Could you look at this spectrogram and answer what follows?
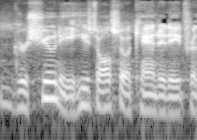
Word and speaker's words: Gershuni: Now, there was also David, it's pronounced Gershuni.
